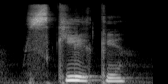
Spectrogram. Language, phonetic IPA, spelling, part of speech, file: Ukrainian, [ˈsʲkʲilʲke], скільки, determiner, Uk-скільки.ogg
- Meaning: how much, how many (with genitive)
